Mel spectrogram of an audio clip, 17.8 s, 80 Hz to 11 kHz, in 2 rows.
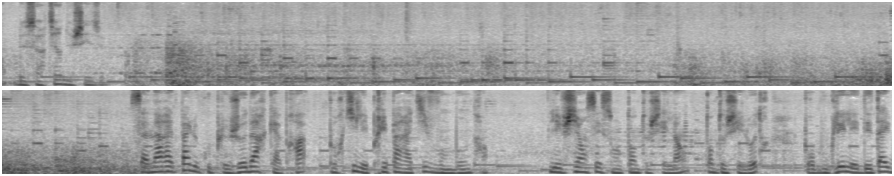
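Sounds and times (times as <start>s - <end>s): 
heavy rain pouring during a storm at Fréjus: 0.0s - 17.7s
soft melodic line: 0.0s - 17.7s
speech: 0.2s - 2.1s, 10.3s - 17.7s
deep rolling thunder: 1.2s - 12.4s.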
